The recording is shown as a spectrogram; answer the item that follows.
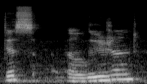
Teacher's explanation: I would say a lot of people would use a schwa here for this I. You might also hear an I, disillusioned or disillusioned.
